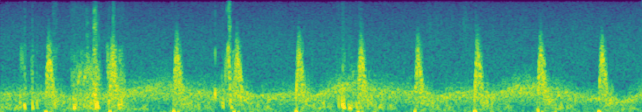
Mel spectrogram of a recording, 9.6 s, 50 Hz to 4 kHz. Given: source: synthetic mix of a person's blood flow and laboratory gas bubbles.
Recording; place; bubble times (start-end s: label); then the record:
Doppler ultrasound of blood flow; subclavian vein
0.27-0.40 s: bubbles
0.45-0.59 s: bubbles
0.77-0.86 s: bubbles
1.04-1.52 s: bubbles
1.58-1.90 s: bubbles
3.19-3.27 s: bubbles
3.31-3.52 s: bubbles
4.82-4.88 s: bubbles
5.04-5.46 s: bubbles
From the record:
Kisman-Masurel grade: 222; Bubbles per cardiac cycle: several, 3 to 8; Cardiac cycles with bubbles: 10 to 50%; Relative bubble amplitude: moderate (0.250 to 0.450); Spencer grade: 2 (many but less than half of the cardiac periods contain bubble signals, singularly or in groups); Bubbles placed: anywhere in the cardiac cycle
